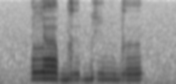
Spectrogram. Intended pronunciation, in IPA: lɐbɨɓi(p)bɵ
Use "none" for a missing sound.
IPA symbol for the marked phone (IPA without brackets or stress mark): m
